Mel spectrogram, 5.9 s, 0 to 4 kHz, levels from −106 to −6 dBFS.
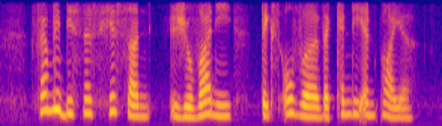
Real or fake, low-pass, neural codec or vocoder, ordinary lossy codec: real; 3.6 kHz; none; none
